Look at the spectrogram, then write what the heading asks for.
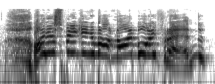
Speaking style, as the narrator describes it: Lady Fanshawe screeched

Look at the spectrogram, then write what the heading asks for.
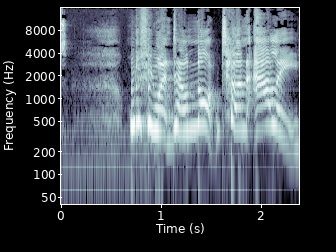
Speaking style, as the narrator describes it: she wailed

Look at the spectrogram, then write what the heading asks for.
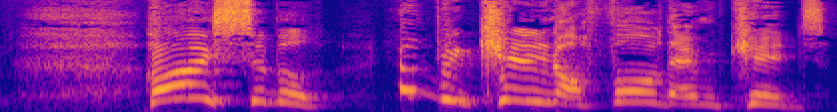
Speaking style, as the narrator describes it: Hagrid shouted, swaying

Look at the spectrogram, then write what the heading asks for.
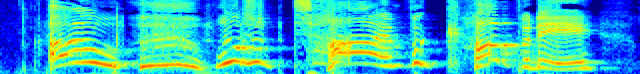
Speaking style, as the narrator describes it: Lady Fanshawe shrieked dramatically

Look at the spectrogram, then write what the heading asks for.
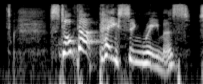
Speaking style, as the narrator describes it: Solange snapped

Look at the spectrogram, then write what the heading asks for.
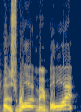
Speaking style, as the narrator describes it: he howled and broke into great guttural sobs

